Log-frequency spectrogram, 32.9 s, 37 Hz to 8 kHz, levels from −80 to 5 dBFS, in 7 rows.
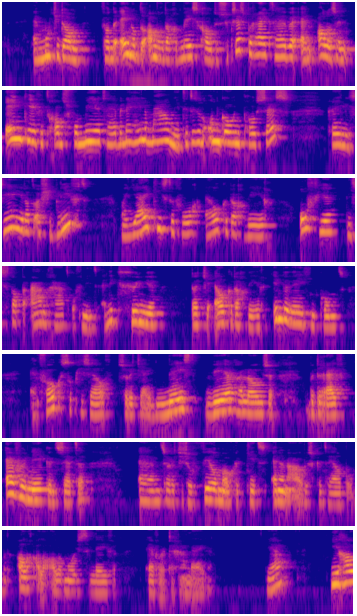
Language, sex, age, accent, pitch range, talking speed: Dutch, female, 30-49, Dutch, 185-270 Hz, 180 wpm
